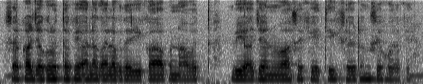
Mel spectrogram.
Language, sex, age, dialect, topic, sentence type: Bhojpuri, female, 18-24, Northern, agriculture, statement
